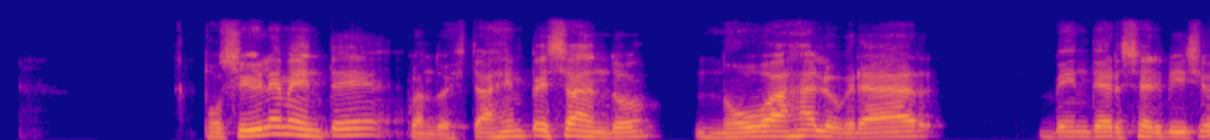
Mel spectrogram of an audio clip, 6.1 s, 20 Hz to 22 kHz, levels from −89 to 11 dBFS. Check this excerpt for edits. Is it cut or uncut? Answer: cut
